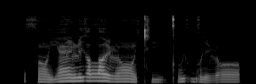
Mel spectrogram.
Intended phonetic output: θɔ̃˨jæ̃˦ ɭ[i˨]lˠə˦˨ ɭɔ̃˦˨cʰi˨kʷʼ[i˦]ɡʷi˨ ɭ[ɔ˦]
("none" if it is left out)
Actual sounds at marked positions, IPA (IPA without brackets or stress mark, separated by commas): i˦, i˦, ɔ˦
